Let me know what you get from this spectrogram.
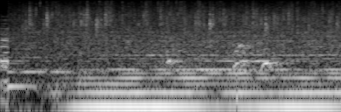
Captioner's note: dog barking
